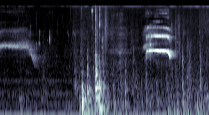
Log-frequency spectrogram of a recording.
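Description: Faint high-pitched screams from a girl, one at the start that falls in pitch and another about three seconds in.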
